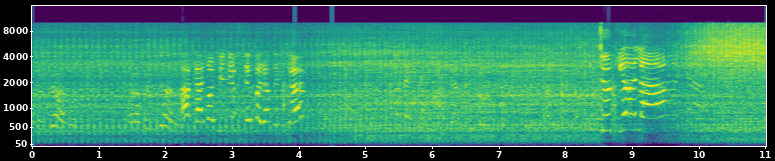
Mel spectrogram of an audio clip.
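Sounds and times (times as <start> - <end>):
boat engine chugging: 0.0 - 11.0.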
